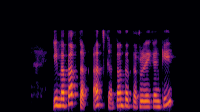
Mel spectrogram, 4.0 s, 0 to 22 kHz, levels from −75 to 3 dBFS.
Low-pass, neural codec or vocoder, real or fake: 7.2 kHz; codec, 16 kHz, 6 kbps, DAC; fake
